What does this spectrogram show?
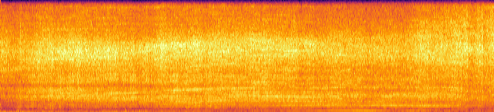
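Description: Lada Niva engine running hard at high revs as it climbs a snowy slope with its wheels spinning and throwing up snow. Its pitch rises slowly over the first few seconds, then holds steady.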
